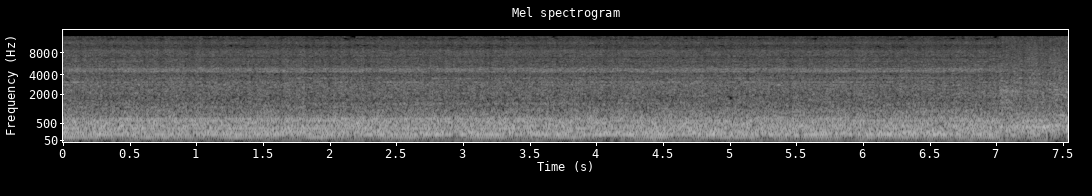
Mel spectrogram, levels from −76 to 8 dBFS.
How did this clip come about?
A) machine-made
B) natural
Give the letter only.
B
